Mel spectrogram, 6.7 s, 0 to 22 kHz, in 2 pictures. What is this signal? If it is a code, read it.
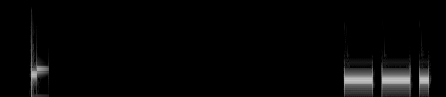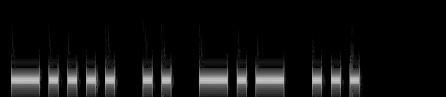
Morse code, heard as a keyed tone, about 17 wpm, 700 Hz. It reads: G6IKS
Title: DXCC-100 Call Signs - 5 Characters - Repeated 2x - 17wpm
